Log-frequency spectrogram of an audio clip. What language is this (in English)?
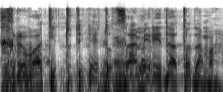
Hebrew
